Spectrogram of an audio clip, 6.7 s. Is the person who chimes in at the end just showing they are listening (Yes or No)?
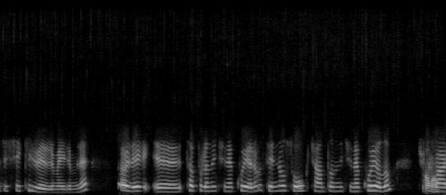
Yes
